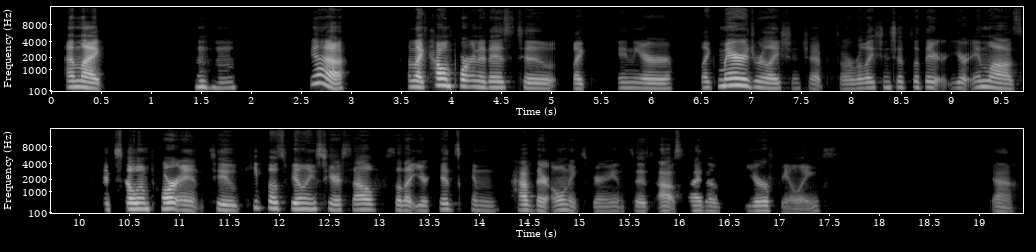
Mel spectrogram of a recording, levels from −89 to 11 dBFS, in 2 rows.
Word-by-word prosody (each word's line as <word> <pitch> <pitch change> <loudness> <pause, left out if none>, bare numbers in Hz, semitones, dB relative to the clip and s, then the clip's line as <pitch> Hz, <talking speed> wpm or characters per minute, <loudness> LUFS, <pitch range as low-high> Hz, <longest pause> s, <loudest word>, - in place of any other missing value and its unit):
And 220 0 +2
like 195 -5 +9 0.9
mhm. 200 -2 -8 0.7
Yeah. 355 +2 +6 0.7
And, 225 - -7
like, 215 -1 +7
how 275 0 +8
important 245 -3 +1
it 210 - -3
is 205 0 -3
to, 175 -3 -5 0.2
like, 170 -1 -5 0.3
in 195 0 -14
your, 175 -1 -4 0.3
like, 205 -1 -9
marriage 260 -1 +6
relationships 180 -3 -7
or 160 +1 -14
relationships 200 +3 -10
with 210 -1 -12
your 205 - -5
your 190 +1 -9
in 220 +3 -7
laws. 170 -5 -3 0.5
It's 215 - -9
so 220 0 +7
important 220 -5 +4
to 180 -4 -2
keep 260 -1 -13
those 235 -2 0
feelings 220 -1 0
to 225 - -9
yourself 195 +1 -3
so 185 - -7
that 175 -1 -3
your 170 -1 -8
kids 205 -1 -7
can 170 -2 -17 0.2
have 185 0 0
their 160 -1 -4
own 190 +1 -6
experiences 150 -1 -14
outside 170 +1 -6
of 150 -2 -12 0.2
your 165 +1 -5
feelings. 160 +2 -19 1.6
Yeah. - - -13
195 Hz, 145 wpm, -26 LUFS, 170-215 Hz, 1.6 s, like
